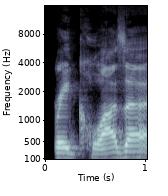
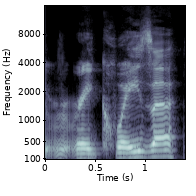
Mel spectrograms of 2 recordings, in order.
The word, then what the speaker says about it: Rayquaza: the Ray Rayquaza as some people pronounce it. It was actually said to be Rayquaza.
